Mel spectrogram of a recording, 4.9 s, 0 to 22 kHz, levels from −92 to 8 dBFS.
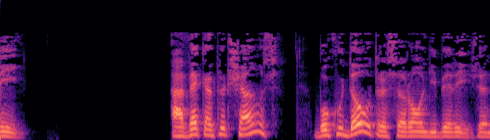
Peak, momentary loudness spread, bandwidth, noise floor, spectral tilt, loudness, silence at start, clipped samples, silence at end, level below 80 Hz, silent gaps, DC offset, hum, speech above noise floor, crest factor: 0 dBFS; 8 LU; 8.6 kHz; under -90 dBFS; -6.5 dB/octave; -19 LUFS; 0 s; under 0.1%; 0 s; -62 dBFS; 0.59-1.70 s; under 0.1%; none; over 72 dB; 20 dB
